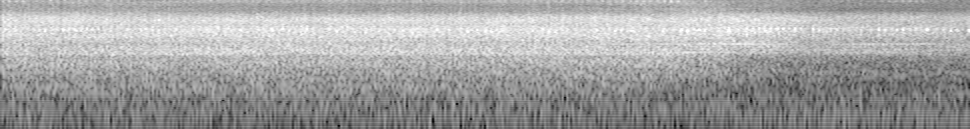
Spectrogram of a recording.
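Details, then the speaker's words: Pontiac Aztek being checked for overheating, engine idling: loud, steady roar of rushing air from the cooling fans on high speed, easing slightly near the end; fans work, overheating cause still unknown. "okay so let's check the high-speed [Music] I can hear them running"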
